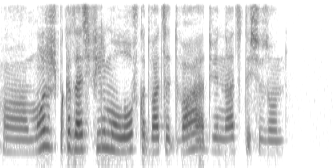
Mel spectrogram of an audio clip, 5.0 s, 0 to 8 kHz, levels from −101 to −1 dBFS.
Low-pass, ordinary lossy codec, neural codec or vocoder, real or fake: 7.2 kHz; AAC, 48 kbps; none; real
